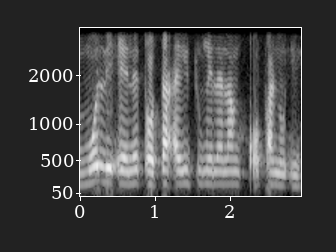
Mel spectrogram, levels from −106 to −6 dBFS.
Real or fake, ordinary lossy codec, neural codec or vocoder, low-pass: fake; none; vocoder, 44.1 kHz, 80 mel bands, Vocos; 3.6 kHz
